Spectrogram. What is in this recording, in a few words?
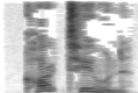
"Cartoon", English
